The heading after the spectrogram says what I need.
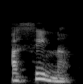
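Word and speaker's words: Αθήνα: it out in Greek so we have a f e that has the stress the accent okay n a so if we try to pronounce it all together Athena Athena Athena and Athens are are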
